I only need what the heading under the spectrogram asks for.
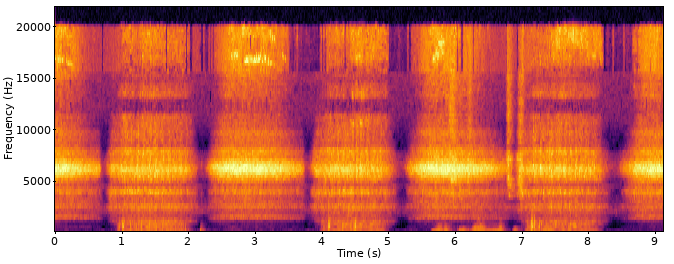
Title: Me Snoring 3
